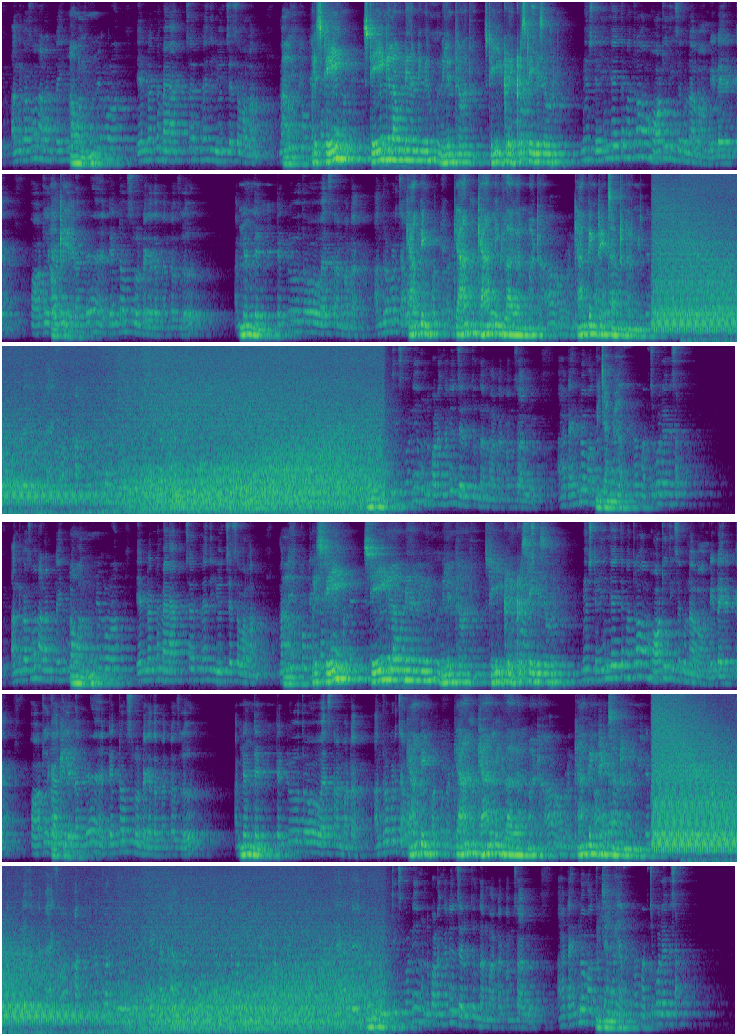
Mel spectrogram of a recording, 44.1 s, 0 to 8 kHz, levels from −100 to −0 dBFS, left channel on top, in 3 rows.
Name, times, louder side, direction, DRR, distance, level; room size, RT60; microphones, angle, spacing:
voice 1, 0.2-2.3 2.7-5.1 5.5-7.1 10.0-10.6 11.6-14.8 15.3-18.5 19.3-19.9 20.2-21.8 22.1-24.8 25.5-26.2 26.5-27.1 27.6-28.2 28.5-32.0 32.3-35.6 36.0-40.0 40.5-42.9, right 1 dB, 50° right, 1 dB, 1.6 m, -42 dB
voice 2, 1.4-1.9 5.6-5.9 6.2-6.9 7.2-9.4 9.7-11.2 15.7-16.1 19.4-20.0 22.8-23.3 23.7-25.6 26.1-27.5 36.7-37.1 41.3-41.8, left 1 dB, 70° left, 1 dB, 1.5 m, -28 dB
sound 1, 27.7-33.2, right 3 dB, 25° right, 0.4 m, -33 dB
sound 2, 28.3-37.1, left 2 dB, 35° left, 0.6 m, -35 dB
21.0 x 8.1 x 2.9 m, 1.4 s
head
